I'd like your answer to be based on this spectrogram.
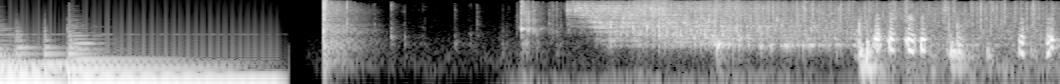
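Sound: egg frying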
